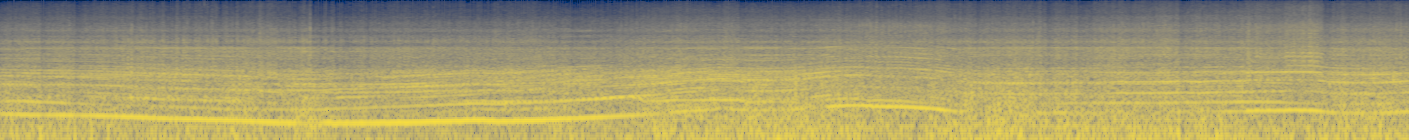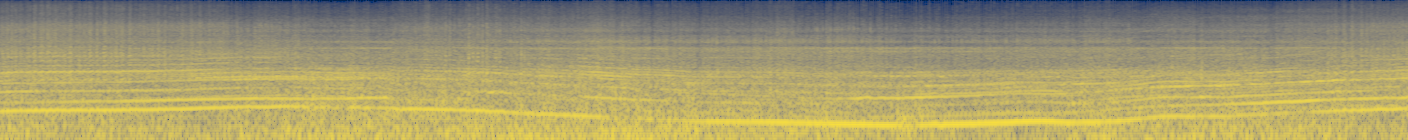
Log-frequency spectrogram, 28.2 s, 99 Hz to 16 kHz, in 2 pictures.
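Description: Honda CBR1000RR SP's inline-four engine at racing speed, heard from on board over wind rush. Its revs sag twice, at about three seconds in and again near twenty-three seconds, then climb back and hold high in between.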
